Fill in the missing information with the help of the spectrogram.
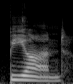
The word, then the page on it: beyond: American English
